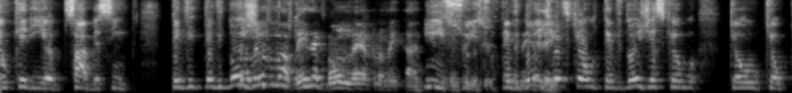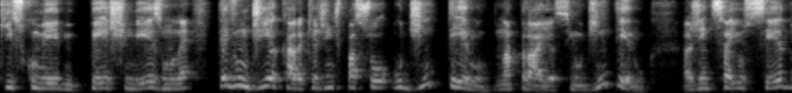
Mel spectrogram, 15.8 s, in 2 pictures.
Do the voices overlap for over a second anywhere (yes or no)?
yes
